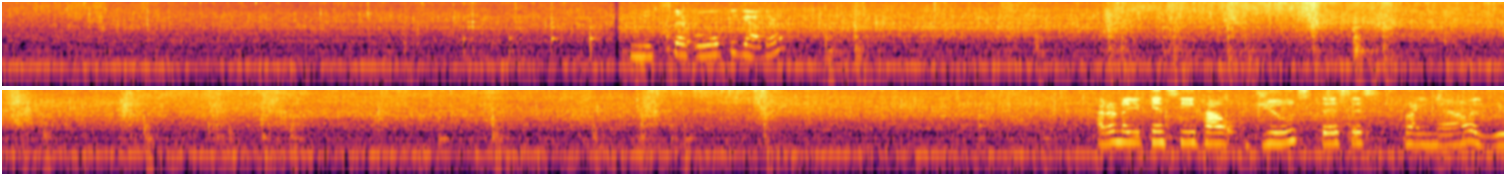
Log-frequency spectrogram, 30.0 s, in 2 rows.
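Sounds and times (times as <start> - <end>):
food sizzling in a frying pan: 0.0 - 30.0
wooden spoon scraping a pan: 10.0 - 23.1.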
